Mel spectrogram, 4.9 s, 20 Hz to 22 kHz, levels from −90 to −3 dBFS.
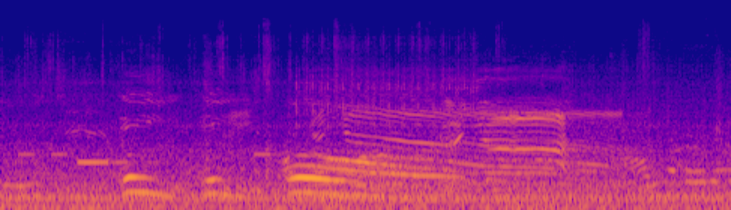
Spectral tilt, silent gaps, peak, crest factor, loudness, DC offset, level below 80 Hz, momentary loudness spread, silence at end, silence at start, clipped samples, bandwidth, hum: -6.5 dB/octave; none; -16 dBFS; 16 dB; -32 LUFS; under 0.1%; -44 dBFS; 11 LU; 0 s; 0 s; under 0.1%; 14 kHz; none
